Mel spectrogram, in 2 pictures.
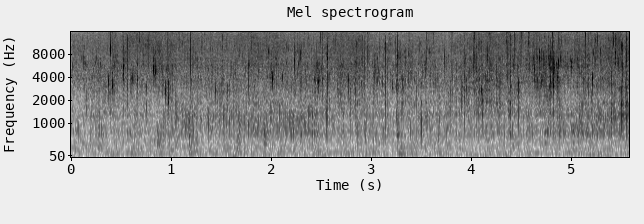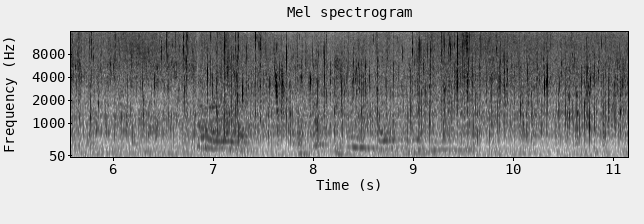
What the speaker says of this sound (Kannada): ನಾನು ಮೀಡಿಯಮ್ ಫ್ಲೇಮಲ್ಲೇ ನಿಧಾನಕ್ಕೆ ಬೇಯಿಸ್ಕೊಳ್ತಾ ಇದ್ದೀನಿ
